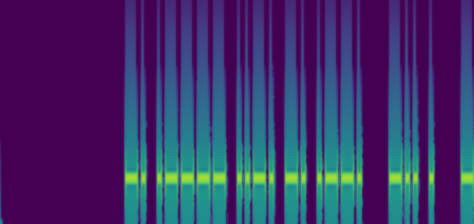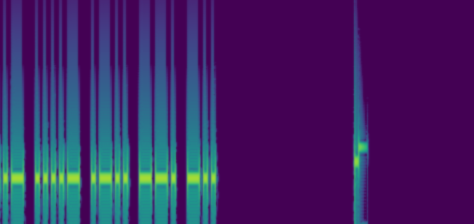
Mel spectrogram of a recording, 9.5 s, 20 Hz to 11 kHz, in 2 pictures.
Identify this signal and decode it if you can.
Morse code, heard as a keyed tone, about 32 wpm, 700 Hz. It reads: N1FNP DE K4LGD
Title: USA Callsign DE Callsign - 5 Characters - 30wpm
